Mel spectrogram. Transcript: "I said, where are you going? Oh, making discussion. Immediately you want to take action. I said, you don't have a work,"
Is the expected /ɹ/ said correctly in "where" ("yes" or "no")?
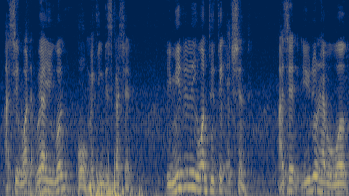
no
